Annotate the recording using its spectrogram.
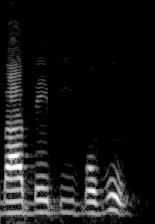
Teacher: Y en la 4 tenemos ba, be, bi, bo, bu. Este sonido es un sonido oclusivo, bilabial y sonoro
